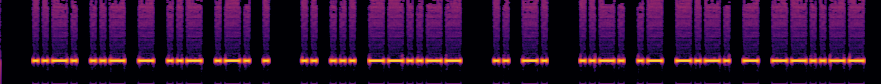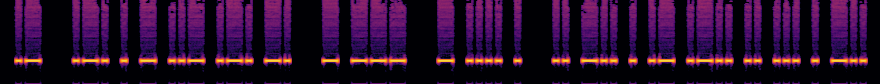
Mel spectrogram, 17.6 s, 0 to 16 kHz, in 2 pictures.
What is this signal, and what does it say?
Morse code, heard as a keyed tone, about 25 wpm, 1000 Hz. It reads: FUTURE IS, IN FACT, A RETURN TO THE IDEALISED
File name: qotdfiles / 25wpm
